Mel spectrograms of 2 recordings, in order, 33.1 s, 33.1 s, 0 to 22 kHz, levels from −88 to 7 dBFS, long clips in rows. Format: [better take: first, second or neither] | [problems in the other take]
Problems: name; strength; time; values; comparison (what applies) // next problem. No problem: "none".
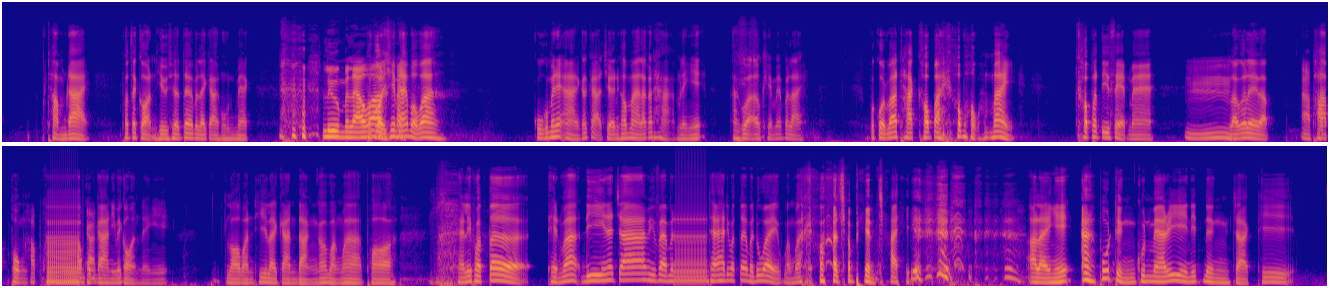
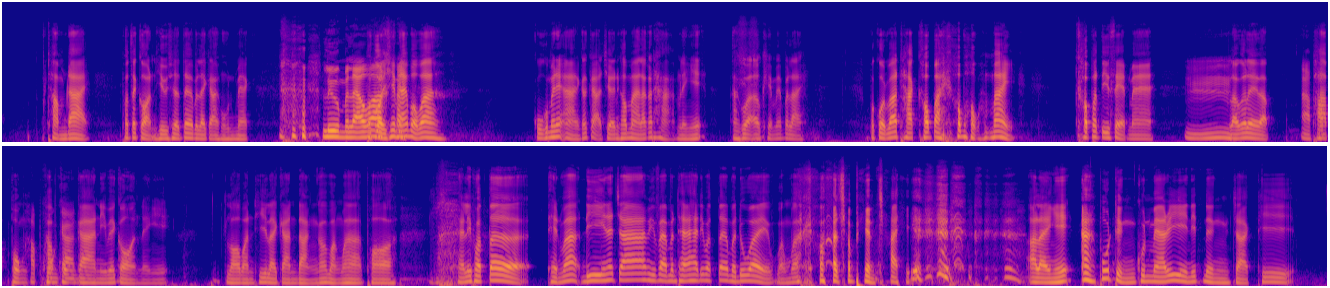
second | audio freezing; at 17 s and at 25 s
